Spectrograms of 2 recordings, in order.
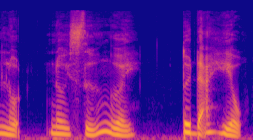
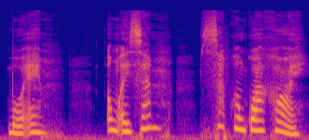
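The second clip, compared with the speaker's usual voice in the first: panicked stammer; 5 semitones higher than usual. Acted. Tells Phong father is dying.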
